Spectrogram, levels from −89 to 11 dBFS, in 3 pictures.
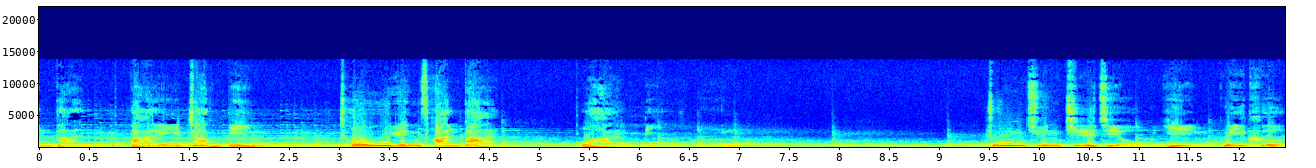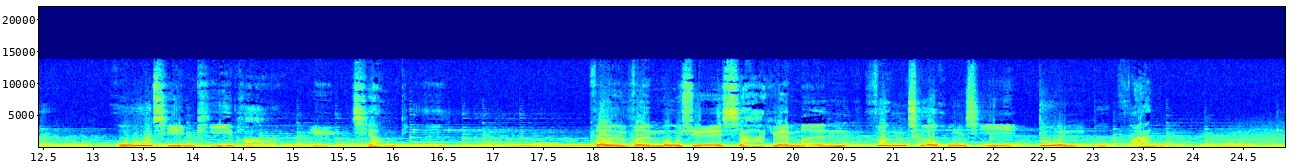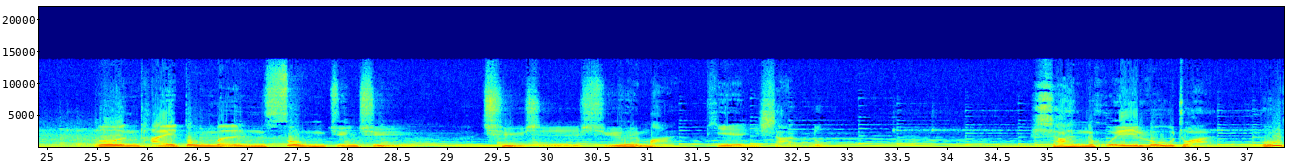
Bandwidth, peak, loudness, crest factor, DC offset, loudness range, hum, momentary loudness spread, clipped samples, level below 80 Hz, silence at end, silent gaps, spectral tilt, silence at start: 14 kHz; -6 dBFS; -16 LUFS; 10 dB; 1%; 8 LU; none; 15 LU; under 0.1%; -44 dBFS; 0 s; none; -6.5 dB/octave; 0 s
